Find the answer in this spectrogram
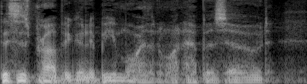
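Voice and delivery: low, very hushed smoker's voice. A host quotes their wife's words, sounding like a smoker. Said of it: "That makes my wife sound like she is a smoker".

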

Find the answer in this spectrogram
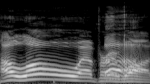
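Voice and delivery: low, resonant voice pushed down into the chest. Trying out speaking voices with others, demonstrating chest voice. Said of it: "My voice is coming from my chest now".

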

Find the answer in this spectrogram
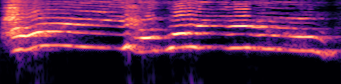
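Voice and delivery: very high, very slow, overexcited cheerleader voice. Advising women about voice at work, the speaker demos a little-cheerleader voice. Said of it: "like it's a little cheerleader".

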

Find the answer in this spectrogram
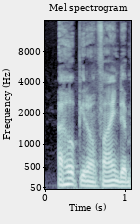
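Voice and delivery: snarky, snide tone. Retelling a child's line to a police detective in a film: imitating a snarky comment. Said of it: "makes the snarky comment".

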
